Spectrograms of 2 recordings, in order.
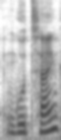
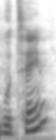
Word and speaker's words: Gutschein: Es cierto, a ver, realmente, Gutschein, que es como se pronuncia originalmente, es una palabra alemana que significa bono y le pusimos porque la mayoría de los fundadores hemos vivido en Alemania muchos años. Luego mucha gente que ve la palabra la pronuncia en inglés, Good Chain,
